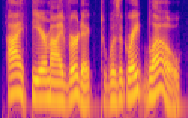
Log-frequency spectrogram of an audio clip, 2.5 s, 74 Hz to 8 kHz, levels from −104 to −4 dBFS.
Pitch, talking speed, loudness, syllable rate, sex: 160 Hz, 190 wpm, -17 LUFS, 4.0 syllables/s, female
